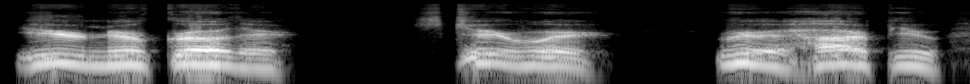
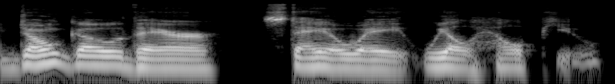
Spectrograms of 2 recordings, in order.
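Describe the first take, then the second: First: Slow, loud mangled goblin voice; hammed-up creature pidgin; funny goblin voice. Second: Said in the usual way. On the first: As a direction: bark out broken English like a goblin. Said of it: "he puts on this funny voice". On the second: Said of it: "It was really mangled".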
